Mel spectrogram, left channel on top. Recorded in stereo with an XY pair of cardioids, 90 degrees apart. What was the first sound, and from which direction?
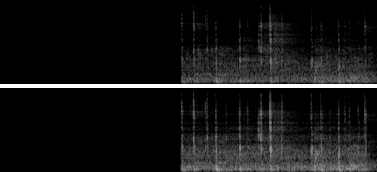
Typing on a keyboard, 70° right.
